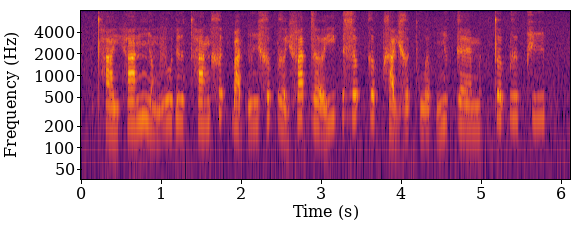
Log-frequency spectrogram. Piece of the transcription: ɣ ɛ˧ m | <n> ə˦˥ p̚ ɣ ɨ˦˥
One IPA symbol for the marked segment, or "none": t̪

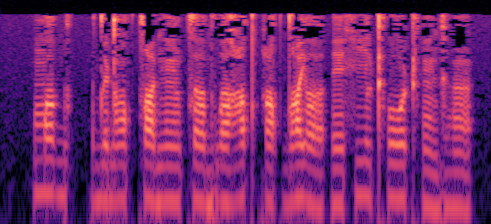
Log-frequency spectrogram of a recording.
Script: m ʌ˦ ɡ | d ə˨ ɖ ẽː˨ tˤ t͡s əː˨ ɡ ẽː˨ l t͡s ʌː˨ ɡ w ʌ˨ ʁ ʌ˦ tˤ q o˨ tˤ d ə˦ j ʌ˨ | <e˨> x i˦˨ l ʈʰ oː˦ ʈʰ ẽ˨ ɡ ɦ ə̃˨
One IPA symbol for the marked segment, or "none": e˨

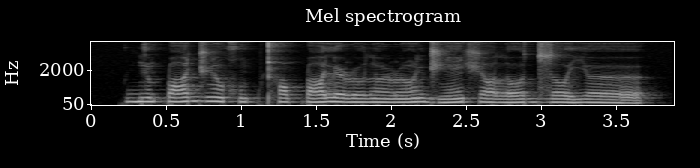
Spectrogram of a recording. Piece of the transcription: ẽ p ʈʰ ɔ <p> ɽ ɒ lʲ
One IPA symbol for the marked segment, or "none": p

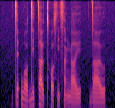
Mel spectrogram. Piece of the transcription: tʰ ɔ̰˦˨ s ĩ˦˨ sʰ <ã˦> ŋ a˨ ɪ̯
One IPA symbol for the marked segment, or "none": ã˦˨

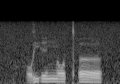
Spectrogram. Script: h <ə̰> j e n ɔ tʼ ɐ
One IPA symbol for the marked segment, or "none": ɔ̰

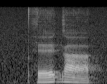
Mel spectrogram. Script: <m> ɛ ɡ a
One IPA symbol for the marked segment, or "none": pʰ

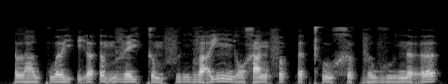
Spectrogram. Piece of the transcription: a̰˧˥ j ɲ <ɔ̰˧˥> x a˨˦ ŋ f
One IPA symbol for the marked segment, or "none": ɔ̤˨˩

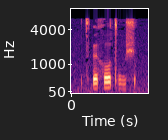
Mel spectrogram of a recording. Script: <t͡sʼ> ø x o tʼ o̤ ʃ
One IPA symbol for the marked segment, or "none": t͡sʼ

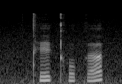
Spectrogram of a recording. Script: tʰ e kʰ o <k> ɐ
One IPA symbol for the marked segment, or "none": k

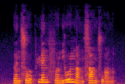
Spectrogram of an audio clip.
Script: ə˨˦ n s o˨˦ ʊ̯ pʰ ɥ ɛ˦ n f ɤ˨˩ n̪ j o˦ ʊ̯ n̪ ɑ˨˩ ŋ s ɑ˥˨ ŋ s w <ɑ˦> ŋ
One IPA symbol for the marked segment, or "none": ɑ˨˩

